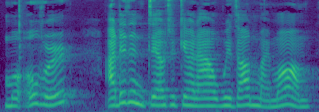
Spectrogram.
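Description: This is a woman from China, a native Chinese speaker, answering interview questions. Her delivery is earnest and careful, with some halting restarts. Her pitch sits in the middle range.

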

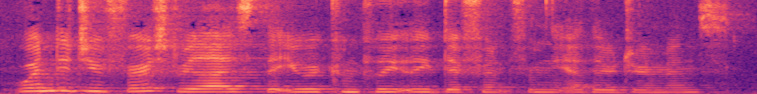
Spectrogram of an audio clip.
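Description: Mellow woman interviewer in a roomy space. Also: fairly high pitch, fast. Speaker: interviewer and presenter. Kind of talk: scripted interview questions. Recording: roomy echo.

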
